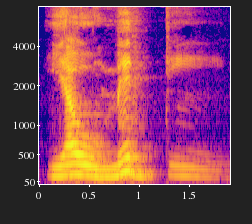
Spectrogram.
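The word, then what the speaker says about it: يوم الدين: and you're applying that you're not pronouncing the lam, you're pronouncing a dal in its place. So now you say yawmiddin. You go straight from the mim kasra to the dal.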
